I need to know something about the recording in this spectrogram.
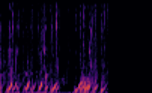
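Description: Logo-animation sound effect: a rapid run of short rising bloops, about seven a second, then one slightly longer bloop about a second in, cutting off abruptly about one and a half seconds in.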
